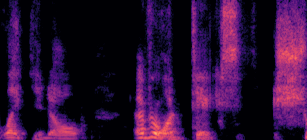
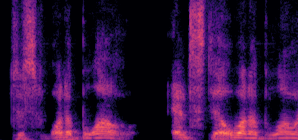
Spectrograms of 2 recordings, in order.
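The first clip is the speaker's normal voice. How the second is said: ordinary talk, nothing marked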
